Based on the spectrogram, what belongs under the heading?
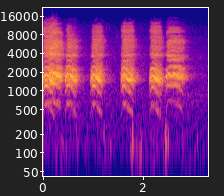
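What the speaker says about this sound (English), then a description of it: "as soon as the crows started" A run of five loud, harsh crow caws, each a short rasping burst with brief pauses between them, close and clear with no talking.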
